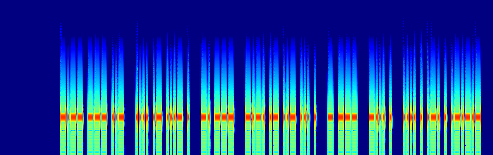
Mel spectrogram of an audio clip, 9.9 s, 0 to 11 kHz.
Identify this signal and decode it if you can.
Morse code, heard as a keyed tone, about 36 wpm, 700 Hz. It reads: YOU HAVE NO CAUSE TO BE HERE.
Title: Sentences from Top 1000 Words - Review Part 1 - 35wpm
